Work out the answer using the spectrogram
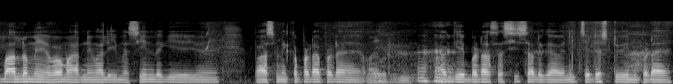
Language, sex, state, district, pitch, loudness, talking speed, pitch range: Hindi, male, Rajasthan, Bikaner, 110 Hz, -20 LUFS, 220 wpm, 110-115 Hz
